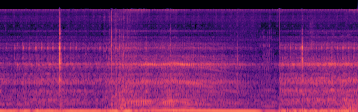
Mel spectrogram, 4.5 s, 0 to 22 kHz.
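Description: Single-cylinder 125cc pit bike engine running hard through a corner, its note dropping in the second half, under heavy wind rumble on the onboard camera microphone. The sound breaks off abruptly a little over three seconds in.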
